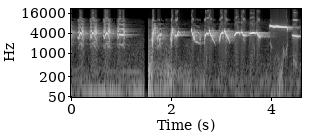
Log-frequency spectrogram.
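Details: Small bird in a master recording for competition cage birds to copy; four chips, then a quick series of sweeping whistled notes ending in a long thin high whistle.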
